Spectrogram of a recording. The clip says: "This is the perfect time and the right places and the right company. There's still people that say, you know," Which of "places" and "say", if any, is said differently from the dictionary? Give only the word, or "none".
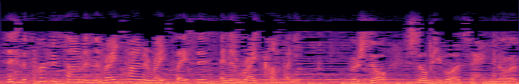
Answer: none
